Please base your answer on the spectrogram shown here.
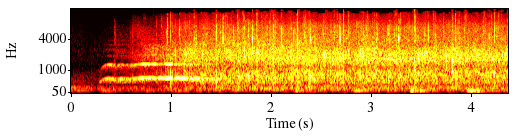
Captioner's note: audience applauding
